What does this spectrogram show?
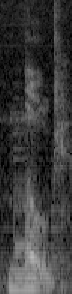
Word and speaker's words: Moog: can learn apps in like a cathedral say Moog I learned is how that's pronounced basically the only synthesizer brand I know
